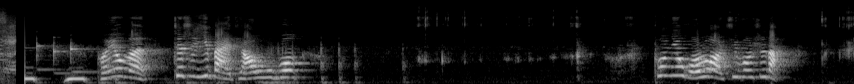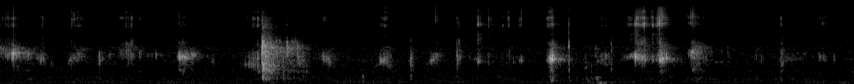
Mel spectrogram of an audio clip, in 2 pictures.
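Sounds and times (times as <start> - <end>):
crunchy chewing: 4.0 - 6.5, 8.0 - 17.0.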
